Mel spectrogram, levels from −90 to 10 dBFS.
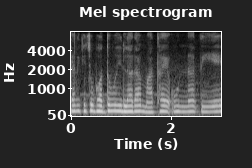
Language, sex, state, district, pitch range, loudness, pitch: Bengali, female, West Bengal, Purulia, 185-200 Hz, -15 LUFS, 195 Hz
